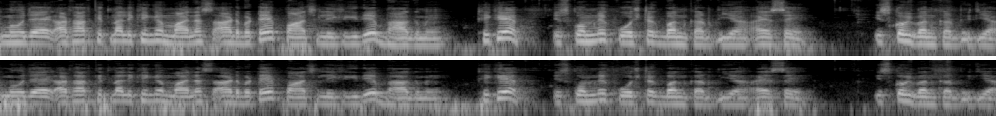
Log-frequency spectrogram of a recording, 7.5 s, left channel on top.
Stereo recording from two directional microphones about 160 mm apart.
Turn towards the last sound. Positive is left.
turn(degrees=45)  # may be behind; listen again after turning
